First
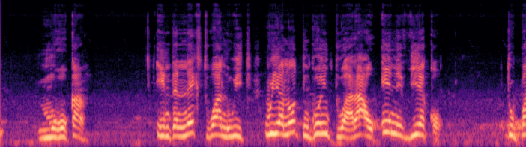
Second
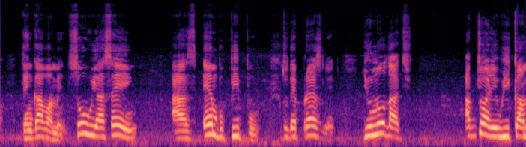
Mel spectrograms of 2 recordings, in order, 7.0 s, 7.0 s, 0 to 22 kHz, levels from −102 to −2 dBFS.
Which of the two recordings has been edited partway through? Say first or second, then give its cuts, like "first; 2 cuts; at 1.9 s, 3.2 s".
second; 1 cut; at 3.8 s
